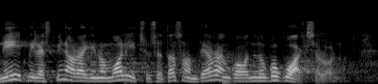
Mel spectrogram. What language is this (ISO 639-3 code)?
est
